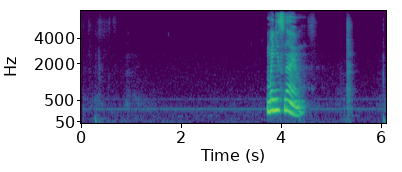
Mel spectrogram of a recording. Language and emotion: Russian, neutral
